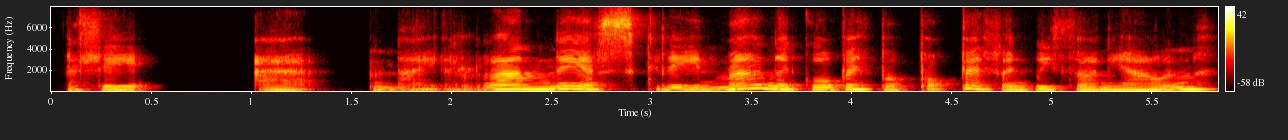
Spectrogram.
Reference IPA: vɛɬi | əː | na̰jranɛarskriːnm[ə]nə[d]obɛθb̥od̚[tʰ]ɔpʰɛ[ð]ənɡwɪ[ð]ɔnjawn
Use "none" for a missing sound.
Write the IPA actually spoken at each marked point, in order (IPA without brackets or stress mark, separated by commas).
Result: a, ɡ, pʰ, θ, θ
